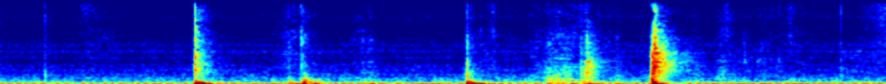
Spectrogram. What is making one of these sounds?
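A deck of cards taps against a table a few times.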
